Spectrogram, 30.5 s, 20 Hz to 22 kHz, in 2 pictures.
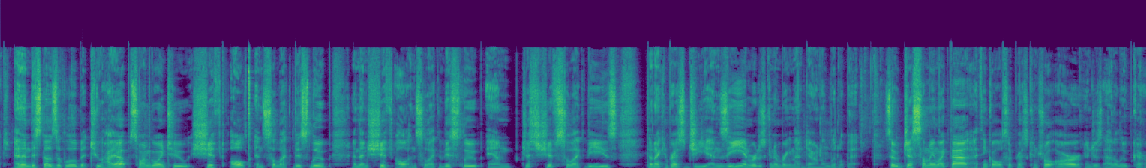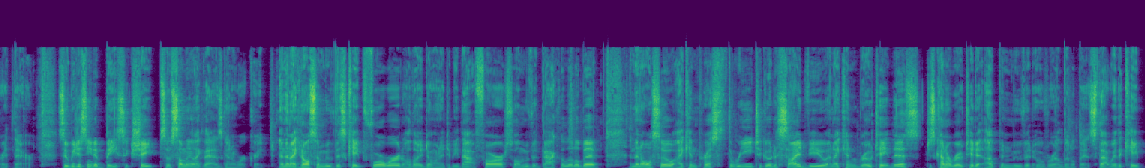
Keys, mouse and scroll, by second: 0.1-0.6 scroll up 2, 0.6-3.5 middle drag, 3.5 alt+shift+right click, 3.9-5.3 middle drag, 5.3-7.9 alt+shift+right drag, 7.9 scroll down 2, 8.0 middle click, 8.2-8.9 scroll up 1, 8.9 scroll up 1, 8.9 g, 10.6 Tab, 10.7 scroll down 5, 11.0 middle click, 11.8 Tab, 12.7 ctrl+r, 14.2-14.6 middle drag, 14.6 Tab, 14.8 middle drag, 15.0 scroll down 1, 15.2 a, 15.4-16.6 middle drag, 16.6 right drag, 16.8 Tab, 16.9 scroll up 1, 16.9 middle click, 17.3 Tab, 17.4-18.6 middle drag, 18.6 right click, 18.8 shift+middle drag, 18.9 g, 24.8 KP_3, 26.0-28.2 typing, 29.3 scroll down 2, 29.5 a.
